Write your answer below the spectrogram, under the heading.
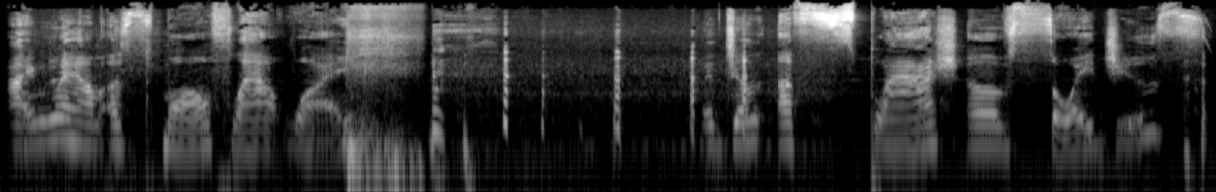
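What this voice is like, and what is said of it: Nasal affected coffee-shop voice. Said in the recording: “Who do you talk to that sounds like that? ... I'm closing off my nose to it ... talk through your nose”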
